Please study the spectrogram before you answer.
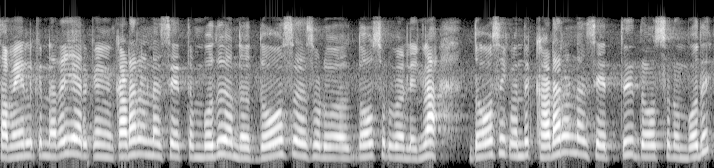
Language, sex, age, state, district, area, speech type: Tamil, female, 30-45, Tamil Nadu, Tiruppur, urban, spontaneous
